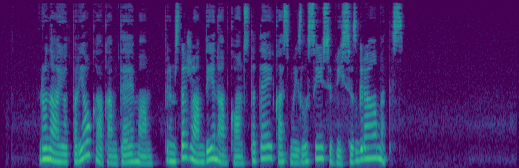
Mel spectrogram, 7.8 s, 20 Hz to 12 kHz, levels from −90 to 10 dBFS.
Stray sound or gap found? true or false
false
